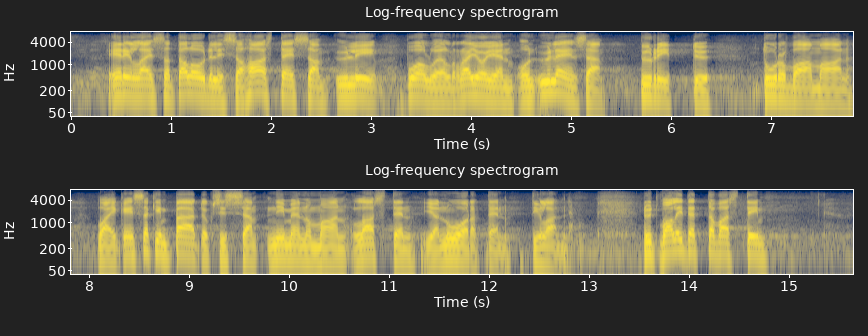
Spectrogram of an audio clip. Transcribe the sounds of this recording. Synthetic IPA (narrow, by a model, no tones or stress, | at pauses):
ʔeɾilːɑisisːɑt̪ɑlo̞udelːisisːɑɦɑːst̪eisːɑylipuoluelrɑjojenonʔyle̞nsæ | pyrit̪ːy | t̪urʋɑːmɑːn | ʋɑike̞isːɑkimpæːt̪øksisːænimenomɑːnlɑst̪enjɑnuort̪ḛnt̪ilɑ̰nːenyt̪ʋɑlit̪et̪ːɑʋɑst̪i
